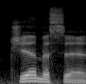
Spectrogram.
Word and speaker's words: Jemison: Jemison, that's how you pronounce it.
